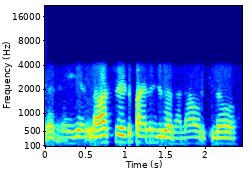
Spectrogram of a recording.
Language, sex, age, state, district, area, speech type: Tamil, female, 45-60, Tamil Nadu, Thoothukudi, rural, conversation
